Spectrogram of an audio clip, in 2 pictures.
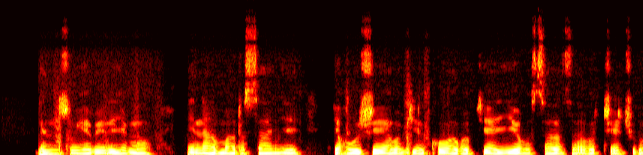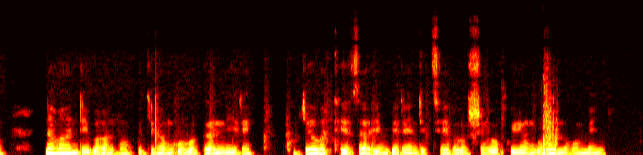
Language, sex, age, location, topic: Kinyarwanda, male, 18-24, Kigali, health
